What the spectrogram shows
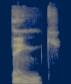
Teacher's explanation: Peltek bir T okunur. Peltek T'yi okumak için de dilini iki dişinin arasına koyarak T demen gerekir.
